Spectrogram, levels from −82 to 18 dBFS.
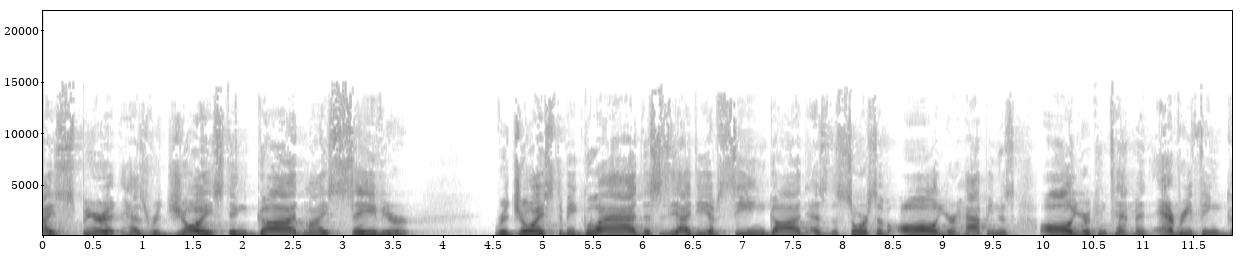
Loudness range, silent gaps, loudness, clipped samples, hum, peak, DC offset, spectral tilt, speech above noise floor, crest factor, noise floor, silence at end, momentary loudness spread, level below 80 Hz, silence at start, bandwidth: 2 LU; none; -21 LUFS; under 0.1%; none; -2 dBFS; under 0.1%; -6 dB/octave; 42 dB; 20 dB; -62 dBFS; 0 s; 12 LU; -68 dBFS; 0 s; 14.5 kHz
